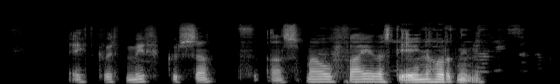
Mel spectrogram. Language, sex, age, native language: Icelandic, male, 20-29, Icelandic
